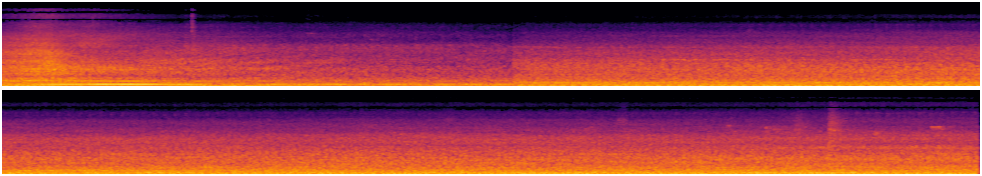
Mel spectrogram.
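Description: Train carriages rolling past a platform for the first several seconds, with a brief falling whine. Then a V/Line VLocity diesel railcar's engine drones steadily on a nearby track.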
